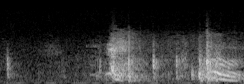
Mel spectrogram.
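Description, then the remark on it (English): A quick series of heavy thumps like punches landing on a man's body, coming in an irregular flurry with scuffling movement and faint grunts between the blows. “I've never seen a guy that liked being hit so much, or that I liked hitting so much.”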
